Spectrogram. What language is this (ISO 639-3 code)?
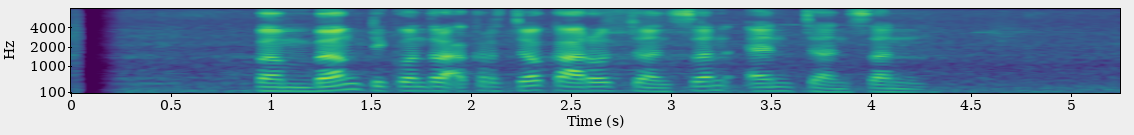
jav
